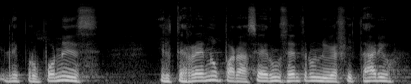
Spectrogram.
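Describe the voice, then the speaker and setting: A man talks in a fairly high-pitched voice. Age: 70s. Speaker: artisan and former politician. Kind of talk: interview. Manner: casual, with frequent repetitions.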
